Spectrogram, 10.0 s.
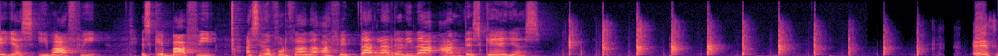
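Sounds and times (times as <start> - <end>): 
speech: 0.0 - 5.8, 9.8 - 9.9
hand clapping: 5.6 - 9.4.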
